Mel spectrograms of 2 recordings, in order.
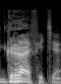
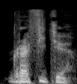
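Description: First: The stress is on the first syllable. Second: The stress is on the second syllable. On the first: "я с детства привык говорить граффити" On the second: "вот таким образом, то есть на второй слог"

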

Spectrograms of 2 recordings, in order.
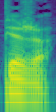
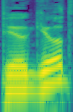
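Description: First: It is said in two syllables, 'pe-zho'. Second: It is said in three syllables, 'pi-u-giot'. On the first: The speaker calls it right. "все же Пежо" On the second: The speaker calls it wrong. "Нет, Пиугиот"

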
